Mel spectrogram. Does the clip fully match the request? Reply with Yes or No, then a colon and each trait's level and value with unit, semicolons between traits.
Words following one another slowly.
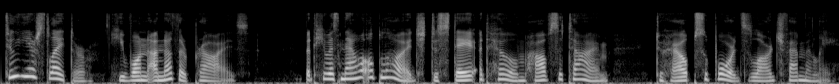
No: average, 180 wpm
